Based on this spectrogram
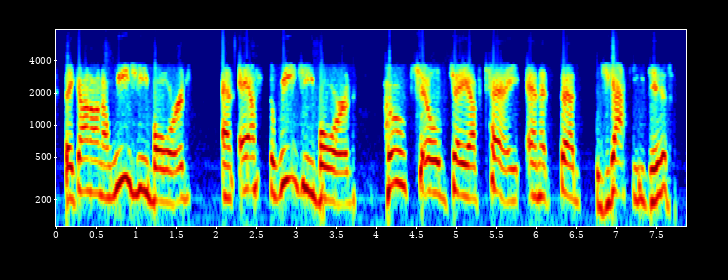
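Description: Speaking at a fairly slow pace, this is a plain, everyday voice with ordinary pitch variation. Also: woman, fairly high pitch for a woman. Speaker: radio caller. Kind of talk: call-in comment. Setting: phone call.

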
